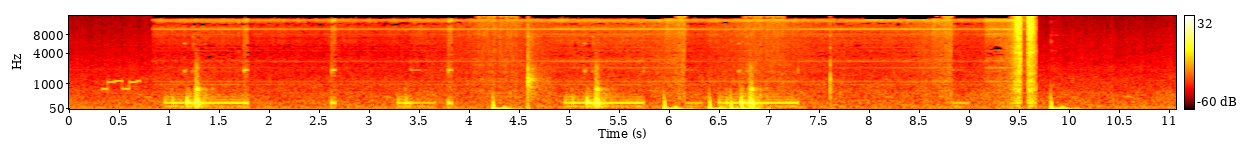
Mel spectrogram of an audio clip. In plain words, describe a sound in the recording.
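Electronic game tones beep and chime in short bursts.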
